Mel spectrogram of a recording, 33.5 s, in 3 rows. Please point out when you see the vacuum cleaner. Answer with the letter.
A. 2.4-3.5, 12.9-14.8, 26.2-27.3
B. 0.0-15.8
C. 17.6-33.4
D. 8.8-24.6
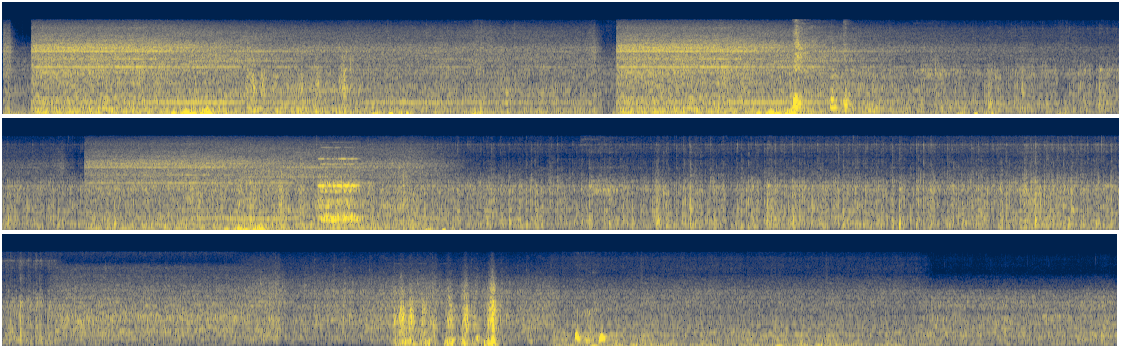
B.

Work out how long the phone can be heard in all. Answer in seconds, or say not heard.
4 s.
